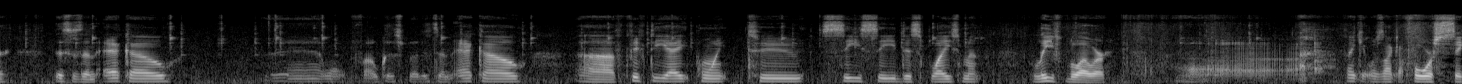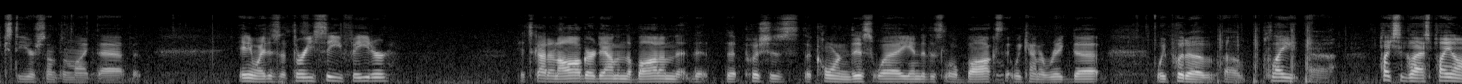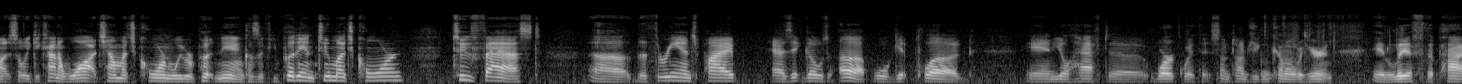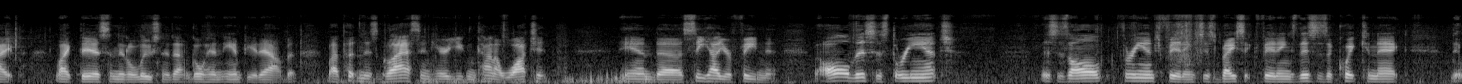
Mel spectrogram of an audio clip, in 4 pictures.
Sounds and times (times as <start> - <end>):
Speech: 0.0 - 1.8, 2.7 - 11.1, 11.8 - 16.1, 17.0 - 18.6, 19.8 - 25.6, 26.2 - 49.4, 50.1 - 53.5, 54.3 - 58.4.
